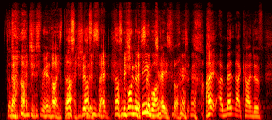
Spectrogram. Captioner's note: laughs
